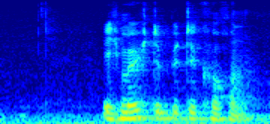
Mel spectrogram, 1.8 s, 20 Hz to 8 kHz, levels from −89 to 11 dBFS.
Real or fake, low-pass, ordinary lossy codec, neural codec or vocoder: real; none; none; none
